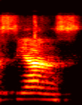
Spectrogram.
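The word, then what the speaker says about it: séance: en Ibrit se dice science, no sé si oyeron. El science viene de una palabra en francés que se escribe seance, S-E-A-N-C-E, que es una onda.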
